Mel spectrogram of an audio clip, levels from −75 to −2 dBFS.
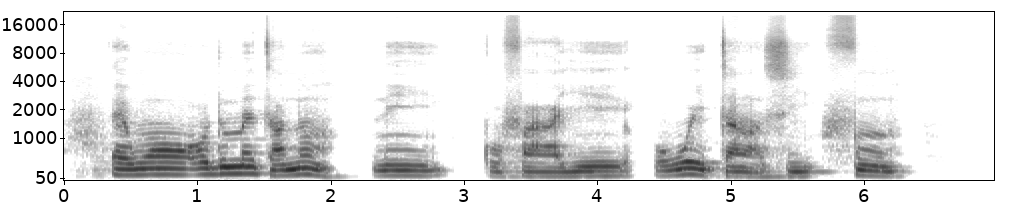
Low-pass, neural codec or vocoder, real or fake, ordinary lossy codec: none; autoencoder, 48 kHz, 128 numbers a frame, DAC-VAE, trained on Japanese speech; fake; none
